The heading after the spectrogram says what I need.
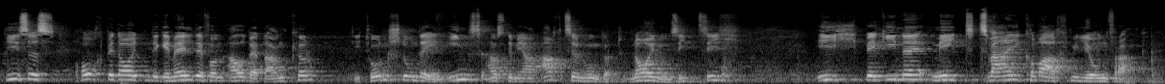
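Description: A man's voice: high-pitched, expressive, unhurried, a bit bright. A man working as an auctioneer, calling and repeating bids formally in a live sale. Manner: formal, repetitive auctioneer's chant of figures. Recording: echoey auction room, faint background noise.

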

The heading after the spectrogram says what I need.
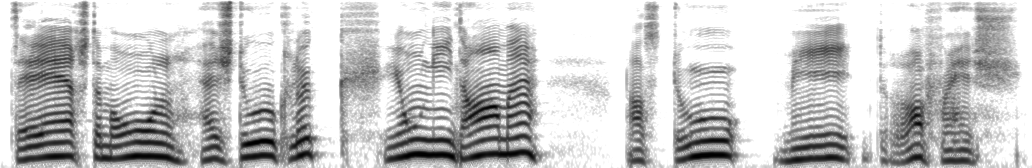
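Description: Woman playing a crocodile, pompous, slow drawn-out talk, low voice, storybook. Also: smooth. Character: pompous self-important male crocodile.

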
